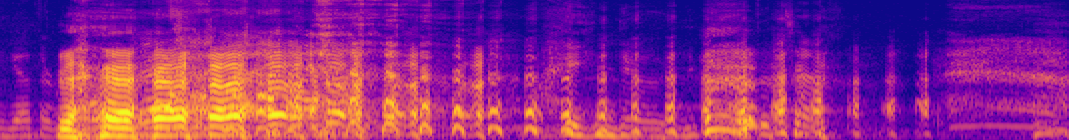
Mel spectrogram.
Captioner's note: audience laughs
